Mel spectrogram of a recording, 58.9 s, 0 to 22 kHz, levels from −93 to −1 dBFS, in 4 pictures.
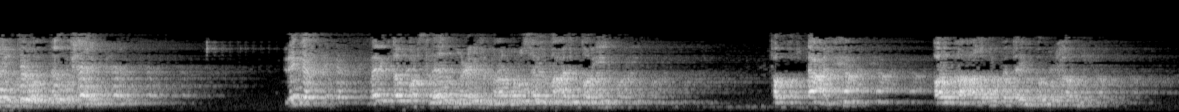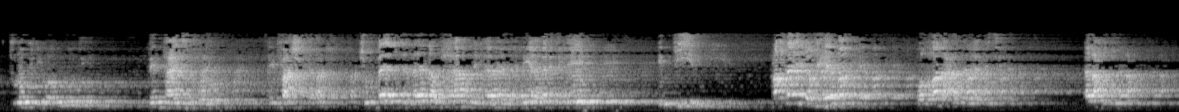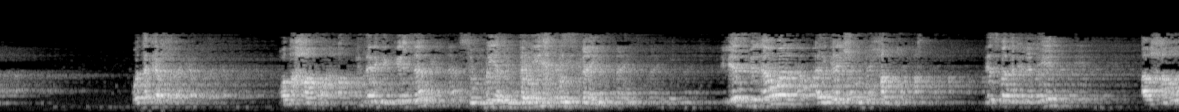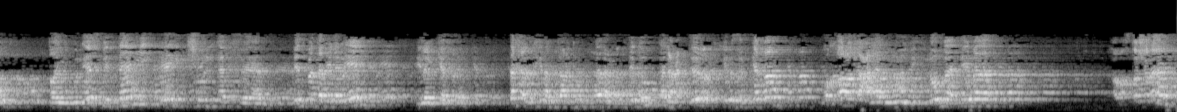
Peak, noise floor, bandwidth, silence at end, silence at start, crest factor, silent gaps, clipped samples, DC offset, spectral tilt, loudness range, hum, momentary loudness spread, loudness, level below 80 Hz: -2 dBFS; -65 dBFS; 6.8 kHz; 0 s; 0 s; 18 dB; none; under 0.1%; under 0.1%; -2 dB/octave; 7 LU; none; 17 LU; -18 LUFS; -78 dBFS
